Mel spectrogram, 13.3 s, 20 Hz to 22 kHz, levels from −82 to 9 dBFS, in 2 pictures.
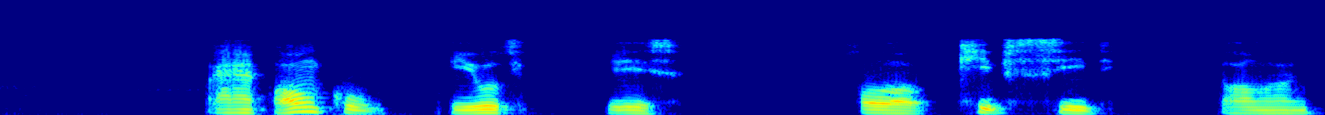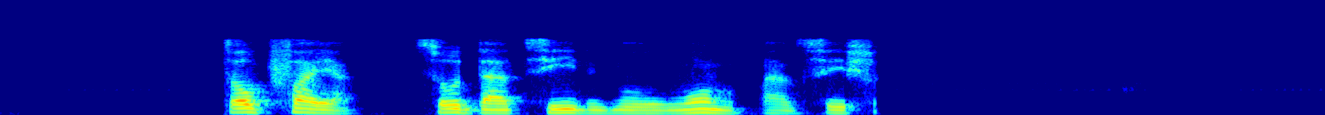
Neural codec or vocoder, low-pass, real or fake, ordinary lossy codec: codec, 16 kHz in and 24 kHz out, 0.6 kbps, FocalCodec, streaming, 2048 codes; 5.4 kHz; fake; none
